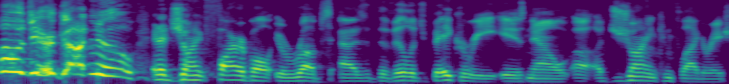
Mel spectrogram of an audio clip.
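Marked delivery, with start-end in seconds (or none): 0.0-1.4 very high, very loud, drawn-out panicked cry. Voicing a villager crying out as the bakery bursts into flames: panicked villager cry. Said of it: "you hear this voice going".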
